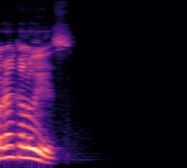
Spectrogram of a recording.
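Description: A man speaks briefly and loudly into a microphone.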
